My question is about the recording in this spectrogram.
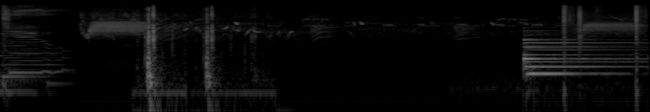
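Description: Two car-door latch thunks about half a second apart as the doors of a black Mercedes-Benz sedan are opened, with faint bird chirps after them. Background music fades out at the start and comes back in with a held chord near the end.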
